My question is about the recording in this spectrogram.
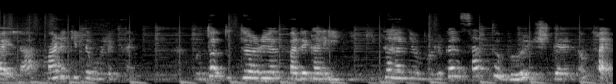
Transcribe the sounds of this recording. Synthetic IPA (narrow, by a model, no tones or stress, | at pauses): ajʔlahmaɾikit̪əmuləkan | unt̪ʊk̚t̪ut̪ɔɾijaŋpadakaliʔːnĩkit̪aɦaɲãməũləkansat̪ubət͡ʃdanəplajk̚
